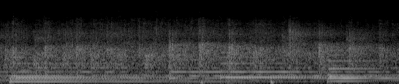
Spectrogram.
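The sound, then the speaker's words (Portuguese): An audience claps steadily for about four seconds, a dense wash of applause blended with sustained keyboard chords that shift a few times underneath. No one speaks. “Dá uma salva de palmas se você crê.”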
